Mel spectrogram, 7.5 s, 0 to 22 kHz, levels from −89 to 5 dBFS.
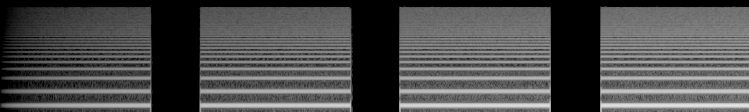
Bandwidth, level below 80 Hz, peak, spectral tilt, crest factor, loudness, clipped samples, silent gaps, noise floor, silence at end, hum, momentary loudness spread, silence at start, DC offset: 17 kHz; -52 dBFS; -4 dBFS; -2.5 dB/octave; 8 dB; -12 LUFS; under 0.1%; 1.53-1.58 s, 1.80-1.85 s, 5.61-5.65 s; -36 dBFS; 0 s; none; 18 LU; 0.25 s; under 0.1%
